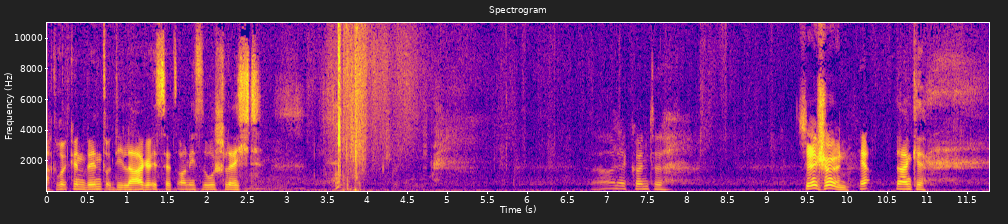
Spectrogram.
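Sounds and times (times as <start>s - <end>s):
speech: 0.0s - 2.8s, 7.2s - 8.0s, 9.4s - 11.2s
quiet outdoor background: 0.0s - 11.7s
seven iron golf club swish in warm weather with a tailwind: 3.3s - 4.8s.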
